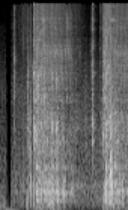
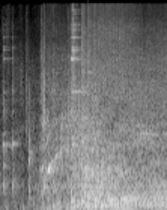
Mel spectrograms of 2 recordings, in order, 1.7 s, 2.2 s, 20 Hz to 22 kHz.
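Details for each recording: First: Trash-picked 2005 Craftsman 5600-watt generator (model 580.325601), 10 HP Briggs & Stratton 204412-0147-E1, fresh oil and gas, choke on: two pull-cord rips spin the engine with no firing. Fuel delivery or carburetion is suspected. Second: Trash-picked 2005 Craftsman 5600 W generator, 10 HP Briggs & Stratton, restarted with a 1400 W heat gun plugged in: pull-start, then a steady, even drone that holds under the load; making power, with slight sputtering possibly from a carburetor still needing cleaning.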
